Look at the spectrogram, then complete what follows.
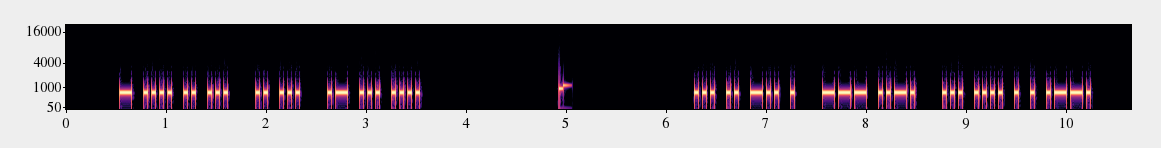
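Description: Morse code sent at about 30 words per minute: a single steady mid-pitched tone keyed in quick dots and dashes, two bursts of sending separated by a pause broken by one brief click.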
